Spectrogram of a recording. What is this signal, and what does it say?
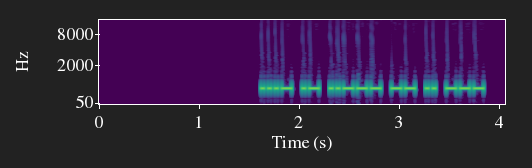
Morse code, heard as a keyed tone, about 36 wpm, 700 Hz. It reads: VA2MIO
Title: DXCC-100 Call Signs - 6 Characters - 35wpm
